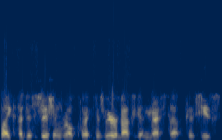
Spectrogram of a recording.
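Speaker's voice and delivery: normal talking voice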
